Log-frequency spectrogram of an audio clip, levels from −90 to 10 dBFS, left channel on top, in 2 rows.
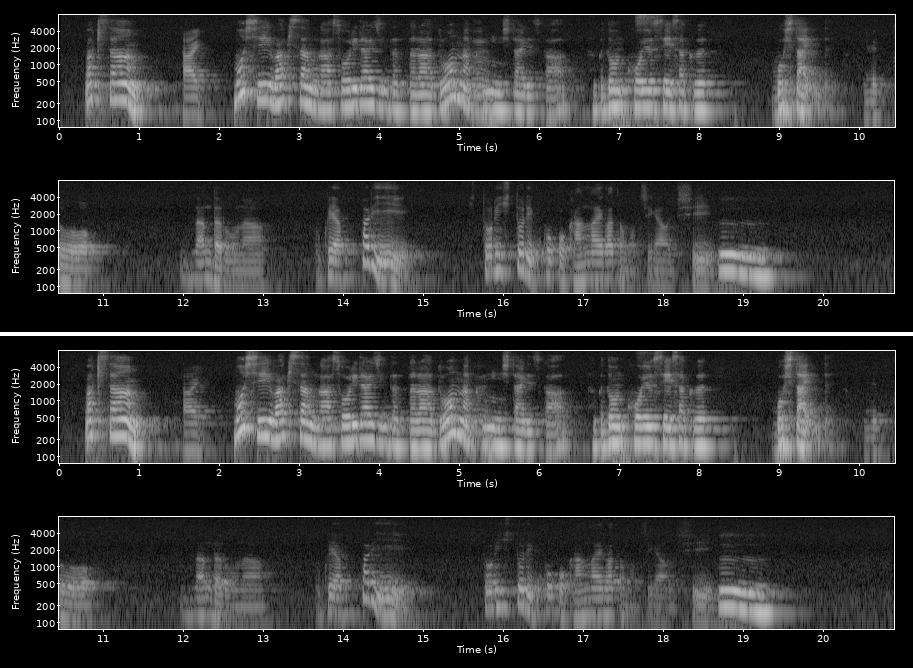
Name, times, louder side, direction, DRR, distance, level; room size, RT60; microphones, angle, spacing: voice 1, 0.3-1.1 2.2-6.4 6.7-8.2 9.0-9.6 18.7-19.4, right 2 dB, 20° right, 12 dB, 0.5 m, -25 dB
voice 2, 1.5-1.9 5.2-5.5 8.9-9.4 10.1-10.9 12.0-13.0 13.7-14.8 15.8-18.7, left 3 dB, 75° left, 9 dB, 0.8 m, -36 dB
11.0 x 9.0 x 4.4 m, 0.81 s
head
